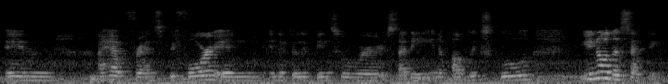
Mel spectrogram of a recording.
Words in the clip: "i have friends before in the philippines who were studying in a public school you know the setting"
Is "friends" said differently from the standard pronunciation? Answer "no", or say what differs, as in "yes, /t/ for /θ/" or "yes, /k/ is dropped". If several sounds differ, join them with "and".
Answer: yes, /s/ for /z/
